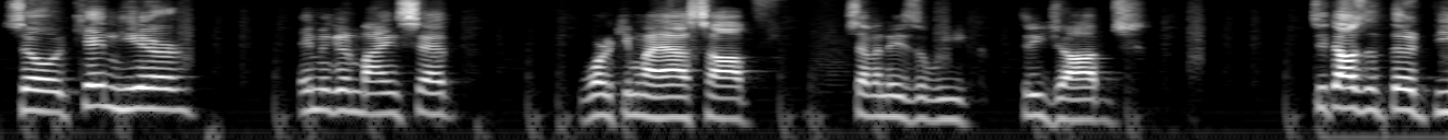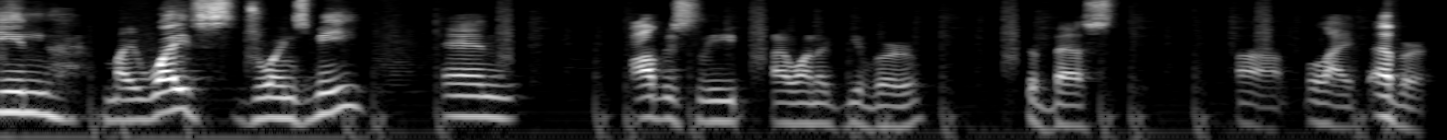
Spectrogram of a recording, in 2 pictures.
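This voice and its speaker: A man, giving an energetic, conversational stage talk as a business speaker. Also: on the high side, unhurried, long pauses, no echo, faint music behind. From Romania. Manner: energetic, conversational, rising emphasis. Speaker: podcast host and business speaker. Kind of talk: stage presentation to a live audience.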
